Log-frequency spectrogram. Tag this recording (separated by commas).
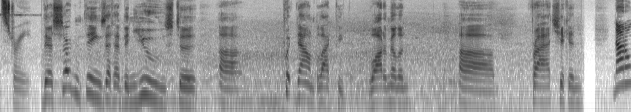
Speech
